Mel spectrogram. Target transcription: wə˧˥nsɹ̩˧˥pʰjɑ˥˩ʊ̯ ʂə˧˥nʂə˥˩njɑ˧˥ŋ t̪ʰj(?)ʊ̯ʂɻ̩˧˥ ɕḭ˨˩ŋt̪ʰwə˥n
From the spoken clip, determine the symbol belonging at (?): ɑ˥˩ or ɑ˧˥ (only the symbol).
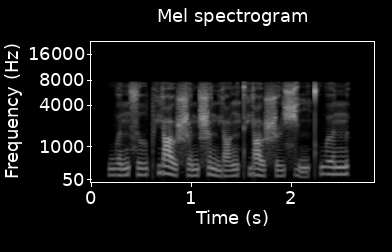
ɑ˥˩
